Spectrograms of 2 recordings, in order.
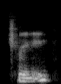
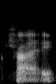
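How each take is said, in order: First: The vowel is a long ee sound. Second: The vowel is a long eye sound. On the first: It sounds more magical. "I called P R I tree" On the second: It echoes a familiar game term. "I didn't call it try"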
